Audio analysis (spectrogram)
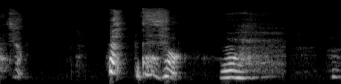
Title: Beautiful Japanese Girl sneezes uncontrollably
